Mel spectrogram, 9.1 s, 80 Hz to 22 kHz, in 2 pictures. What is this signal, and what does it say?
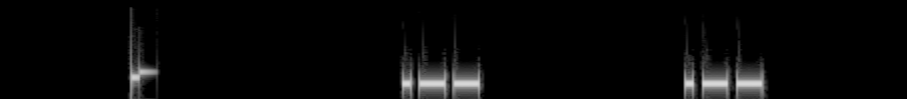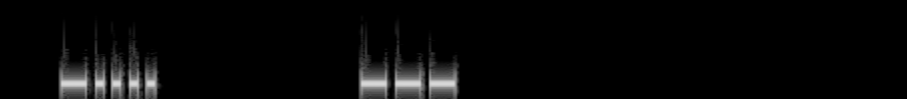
Morse code, heard as a keyed tone, about 28 wpm, spaced as for 8 wpm, 700 Hz. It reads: WW6O
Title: USA Call Signs - 4 Characters - 8x Character Spacing - 28wpm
